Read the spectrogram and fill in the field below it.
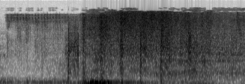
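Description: Tall dry grass rustles as someone pushes through it.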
